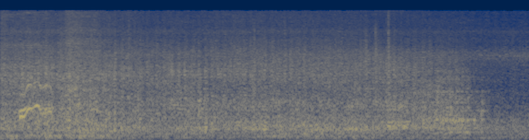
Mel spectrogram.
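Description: Spinning soft-cloth brushes of a Ryko SoftGloss Maxx rollover car wash scrubbing over the car, heard from inside the cabin as a steady rushing and swishing. A short squeak comes about a quarter second in, and the noise falls away sharply near the end.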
